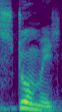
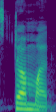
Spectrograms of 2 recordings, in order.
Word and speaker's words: stomach: نو که څه خلک داسې وایي چې سټومیچ، د دې سټومیچ نه د دې صحیح تلفظ د کوي، د دې صحیح تلفظ سټمک ده.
